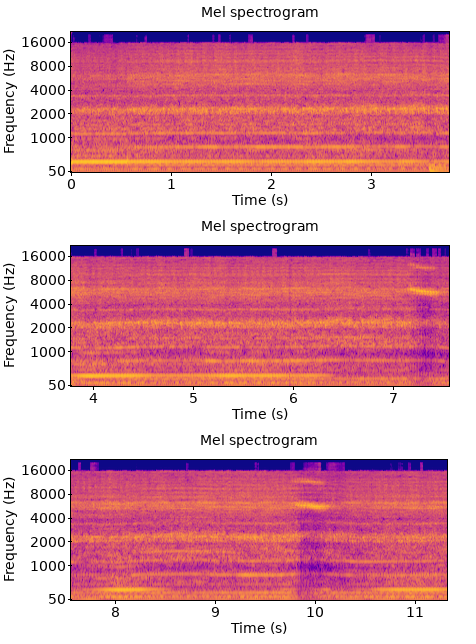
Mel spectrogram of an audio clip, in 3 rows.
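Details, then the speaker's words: 7x14 two-speed mini lathe, stock motor, high speed while truing a block: constant droning hum with wavering whine over the cut; noisy, underpowered stock motor under load, performs poorly at low speeds, to be replaced with upgraded motor. "I have to say, that was pretty impressive, but it was a really high speed. It doesn't perform well at low speeds."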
